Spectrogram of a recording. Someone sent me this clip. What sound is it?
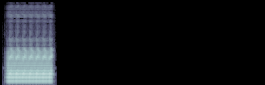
Typing Scroll Typewriter
A sound suitable for subtitles, titles and typewriter-esque visuals. VERY SIMILAR TO THE GAME UNDERTALE; be careful with this sample if using commercially. Sound made using Native Instruments Kontakt.
reading, scrolling, story, storyline, subtitle, text, typewriter, Typing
